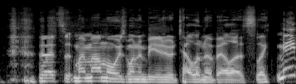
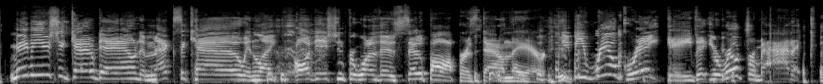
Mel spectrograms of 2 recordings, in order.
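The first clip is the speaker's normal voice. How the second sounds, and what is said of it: Twangy South Jersey accent imitation. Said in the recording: “Your mom had a southern accent. ... That's exactly how my mom sounds. ... It's southern and Manhattan. ... It's south, it's South Jersey. It's a little twangy”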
